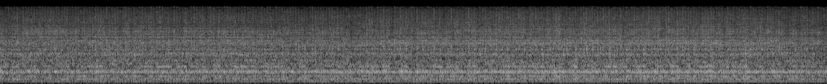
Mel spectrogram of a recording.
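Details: VW Golf VR6 2.9, 103,000 km, idle: fast, uneven metallic rattle at steady level over the engine note. Chain-rub noise that grew louder after the upper hydraulic tensioner screw was changed; timing chain rubbing suspected.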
